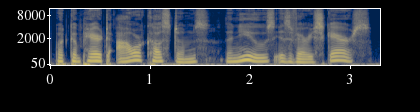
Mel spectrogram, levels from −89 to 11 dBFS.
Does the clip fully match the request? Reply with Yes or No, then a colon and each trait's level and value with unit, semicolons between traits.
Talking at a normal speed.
Yes: average, 180 wpm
